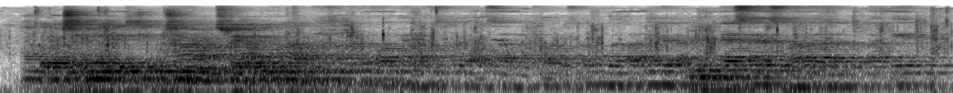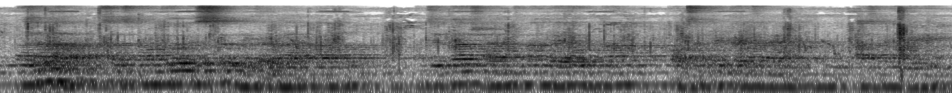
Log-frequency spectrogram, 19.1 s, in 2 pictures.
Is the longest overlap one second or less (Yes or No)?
Yes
